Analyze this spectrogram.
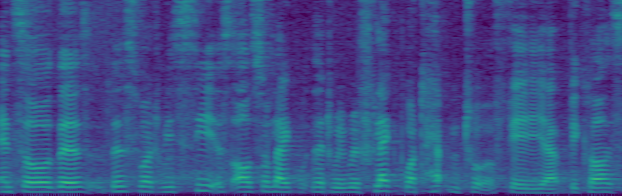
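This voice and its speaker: Her pitch medium, a woman moves through her words at a fairly quick clip. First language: French. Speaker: interpreter for the choreographer. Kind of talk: interview. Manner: halting.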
